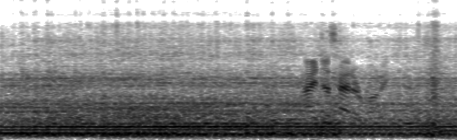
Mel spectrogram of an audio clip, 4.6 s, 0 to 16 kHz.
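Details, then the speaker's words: 1985 Yamaha XL-V 540 snowmobile race build, two-stroke idling with the idle set a little high: steady even burble, no misses or knocks, quieter than wanted; normal running. "it's not nearly as loud as I almost want it to be but it it sounds good I have the idle set a little high"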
